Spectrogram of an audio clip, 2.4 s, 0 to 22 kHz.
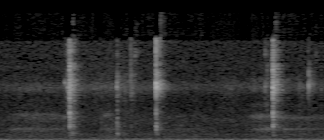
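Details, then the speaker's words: Remote-capable 6 V emergency light wired to a 12 V Mule remote head: crisp relay clicks each time the test button is pressed, cutting AC power, over a quiet hum; relay switching normally. "You can hear the relay clicking. When you press it, it disconnects the power and the AC bulb goes away."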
